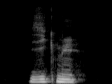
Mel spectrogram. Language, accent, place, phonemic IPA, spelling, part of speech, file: French, France, Lyon, /zik.my/, zicmu, noun, LL-Q150 (fra)-zicmu.wav
- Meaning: synonym of musique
